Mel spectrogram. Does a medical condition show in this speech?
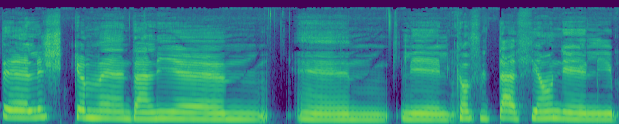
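Yes: deafness; hearing aids, learned LPC (Langage Parlé Complété), LSQ from Cégep, school with hearing pupils from age 6; hearing aids by day, none at night or on waking, light alert system at night; speaks and communicates orally, loses track in multi-speaker settings, later used LSQ interpreters in class.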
